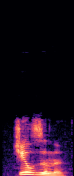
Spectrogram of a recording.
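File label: "чилзыны", Komi, female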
